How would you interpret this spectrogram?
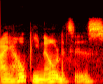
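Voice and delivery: put-on small American kid voice. Imagining a small american kid posting in the comments: imitating a small american kid. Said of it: "this small American kid going".

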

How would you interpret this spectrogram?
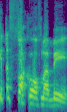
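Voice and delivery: put-on stern, severe tone. Retelling what they told the thing on the bed: imitating a stern command. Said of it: "you gotta be stern with that".

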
